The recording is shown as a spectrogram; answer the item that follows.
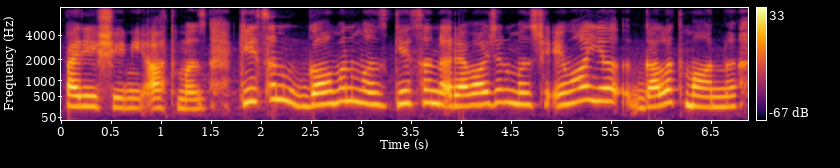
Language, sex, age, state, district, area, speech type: Kashmiri, female, 45-60, Jammu and Kashmir, Bandipora, rural, spontaneous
